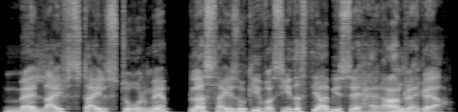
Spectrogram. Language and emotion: Urdu, surprised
